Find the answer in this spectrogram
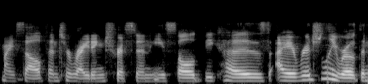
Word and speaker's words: Isolde: Oh, Isolde.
